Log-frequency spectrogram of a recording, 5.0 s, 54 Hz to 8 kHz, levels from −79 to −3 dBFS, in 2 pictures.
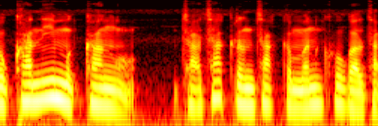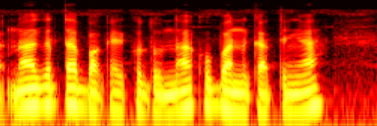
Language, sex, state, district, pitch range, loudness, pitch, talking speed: Garo, male, Meghalaya, West Garo Hills, 105-125 Hz, -18 LUFS, 115 Hz, 120 wpm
